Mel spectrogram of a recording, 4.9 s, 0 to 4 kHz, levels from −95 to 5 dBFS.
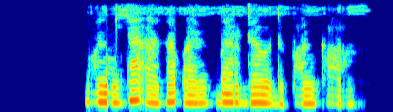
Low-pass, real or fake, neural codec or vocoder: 3.6 kHz; fake; codec, 16 kHz, 16 kbps, FreqCodec, larger model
